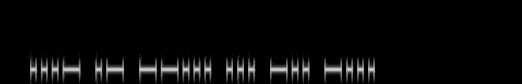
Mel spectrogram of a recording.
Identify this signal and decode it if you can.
Morse code, heard as a keyed tone, about 22 wpm, 700 Hz. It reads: VA7SDB
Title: DXCC-100 Call Signs - 6 Characters - Repeated 2x - 22wpm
